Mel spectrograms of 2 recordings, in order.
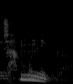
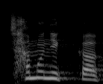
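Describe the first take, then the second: First: The word dropped to a hush; quiet repeat of 참으니까; soft echo. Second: 참으니까 thrown out loud and high; preacher's rising cry of 참으니까; loud, high repeat. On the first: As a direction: say it again softly, almost to yourself. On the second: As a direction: hammer the word 참으니까 home. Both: Acted. Echoed key word.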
